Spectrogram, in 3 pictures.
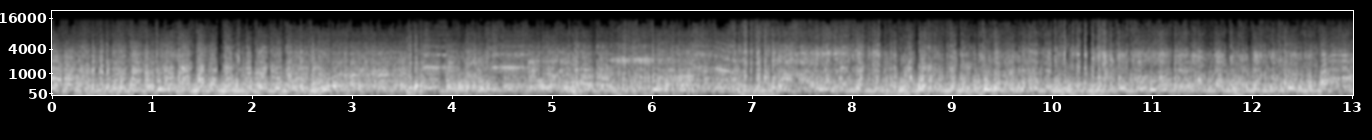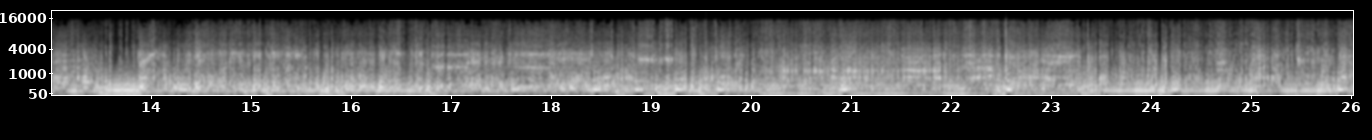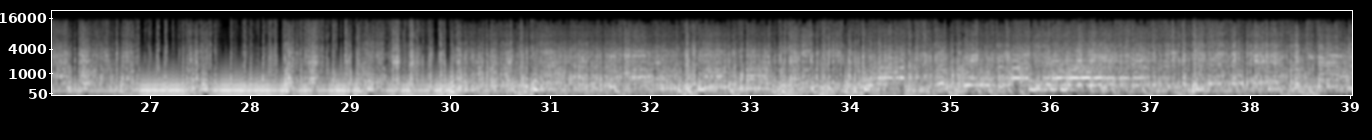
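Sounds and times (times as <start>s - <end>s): loud music with heavy bass: 0.0s - 39.0s.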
